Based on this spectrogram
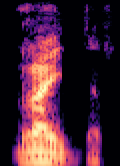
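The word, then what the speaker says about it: Reiter: se llama Blow writer que se escribe raiter e suena en alemán a writer escrito riter o sea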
